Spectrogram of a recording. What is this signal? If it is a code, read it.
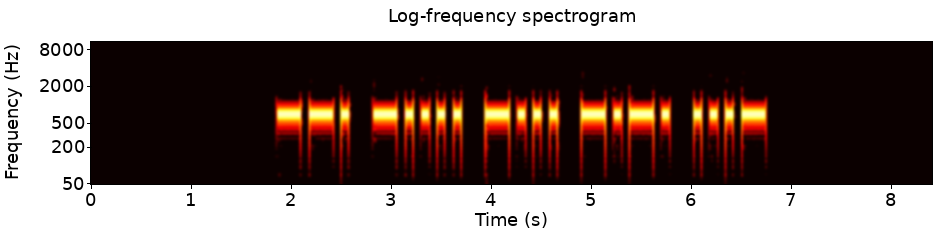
Morse code, heard as a keyed tone, about 15 wpm, 700 Hz. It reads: G6BCV
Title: DXCC-100 Call Signs - 5 Characters - Repeated 3x - 15wpm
